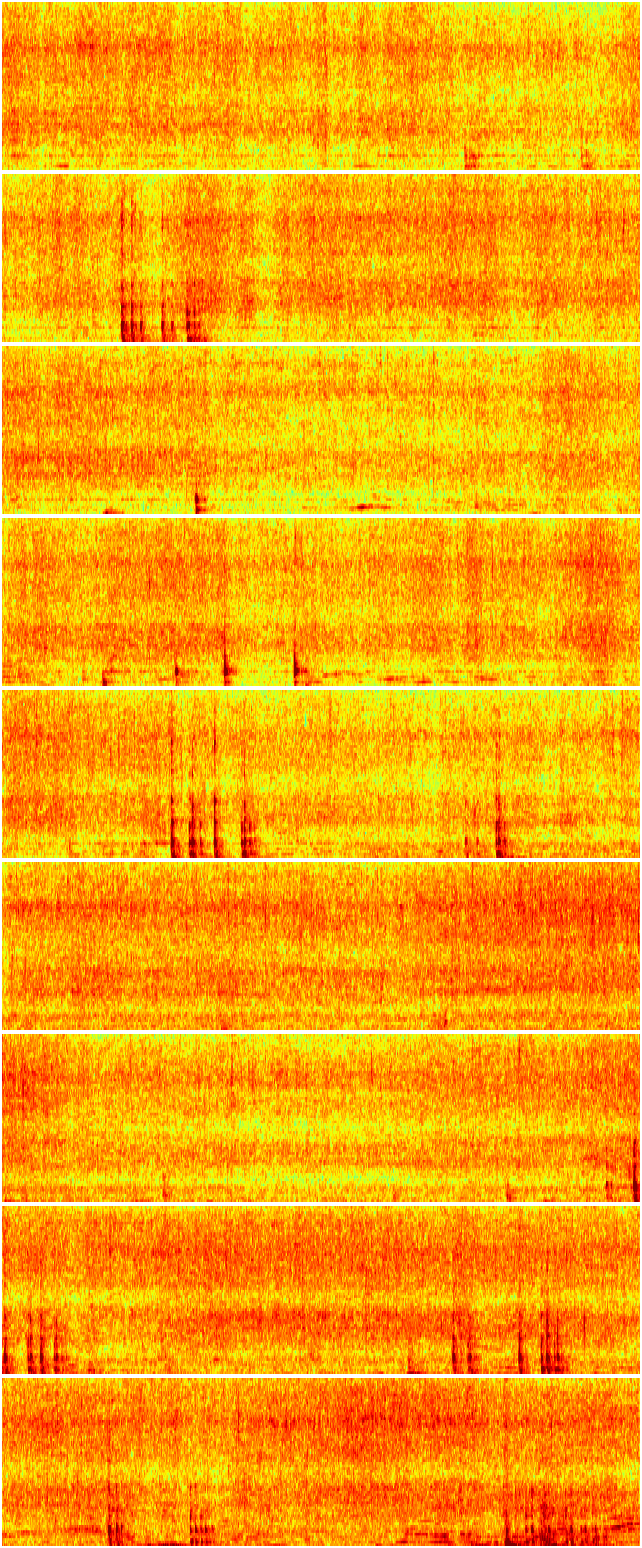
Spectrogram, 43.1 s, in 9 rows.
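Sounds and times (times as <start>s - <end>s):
food sizzling in a skillet: 0.0s - 43.0s
spatula scraping a pan: 4.3s - 8.4s, 33.0s - 35.1s, 36.6s - 43.0s.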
